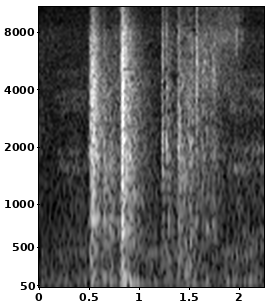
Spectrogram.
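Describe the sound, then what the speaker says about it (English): A paper trimmer cutting card for a handmade pop-up card makes a few sharp, quiet clacks and sliding scrapes, two distinct strokes followed by a short cluster of lighter clicks, close up in a quiet room. "So I'm going to just trim that slightly."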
